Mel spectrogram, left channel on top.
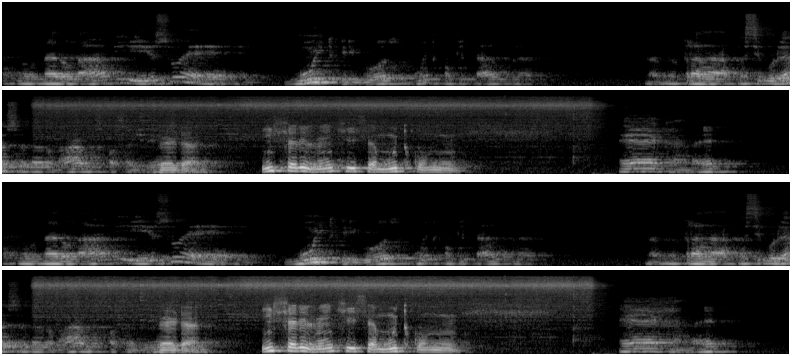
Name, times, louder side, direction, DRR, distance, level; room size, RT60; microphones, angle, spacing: voice 1, 0.0-2.5 2.8-5.3 6.4-9.9 14.0-15.0, equal, 60° left, 6 dB, 6.1 m, -33 dB
sound 1, 8.2-13.8, right 6 dB, 10° right, 6.3 m, -34 dB
voice 2, 9.4-9.9 10.5-13.1, right 1 dB, 35° right, 9 dB, 1.2 m, -22 dB
23.5 x 23.0 x 10.0 m, 0.87 s
head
